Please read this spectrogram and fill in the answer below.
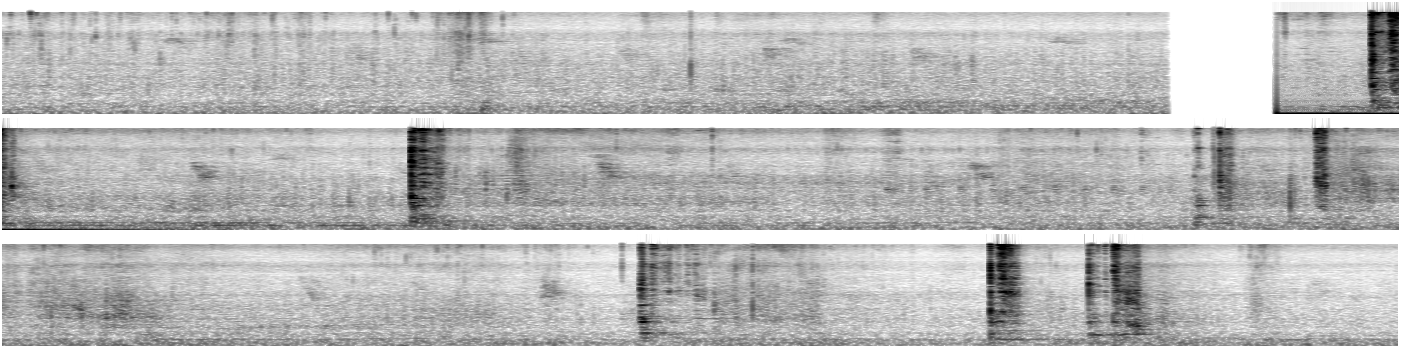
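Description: A spatula scraping and knocking against a wok as stir-fried noodles and cabbage are tossed, a handful of sharp scrapes spread over the time, above a faint steady hiss of the frying.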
